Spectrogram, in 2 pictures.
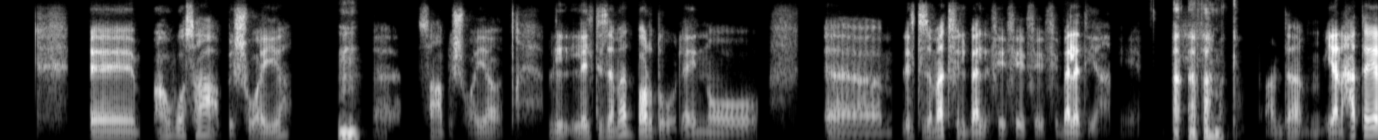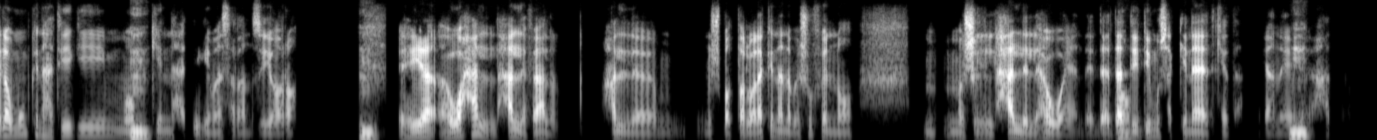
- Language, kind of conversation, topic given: Arabic, advice, إيه اللي أنسب لي: أرجع بلدي ولا أفضل في البلد اللي أنا فيه دلوقتي؟
- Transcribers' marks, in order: tsk; tapping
